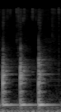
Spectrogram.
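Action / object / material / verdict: tap / steel well pressure bladder tank / steel / waterlogged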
